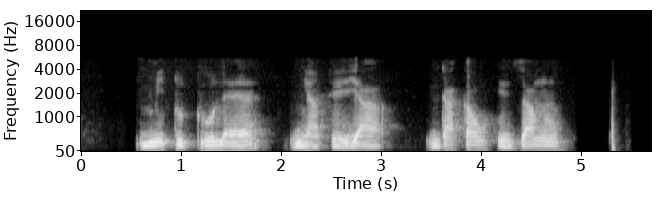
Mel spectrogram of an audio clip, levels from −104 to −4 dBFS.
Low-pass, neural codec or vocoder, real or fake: 5.4 kHz; codec, 16 kHz in and 24 kHz out, 2.2 kbps, FireRedTTS-2 codec; fake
